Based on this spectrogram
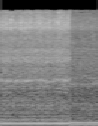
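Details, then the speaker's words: Jeep Wrangler TJ after replacing a part on the back of the throttle body to cure a high idle: steady low idle hum that drops slightly and holds even, no hunting or surging; idle back where it should be, normal. "all right so that's much better I'm going to go ahead and clear the codes and we take her for a little test drive"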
